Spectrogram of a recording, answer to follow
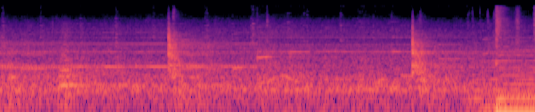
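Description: Soft background music with a few sustained tones, with two sharp clicks, about a second in and about three seconds in.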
